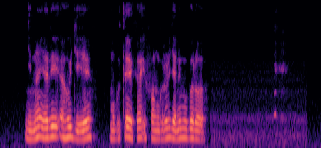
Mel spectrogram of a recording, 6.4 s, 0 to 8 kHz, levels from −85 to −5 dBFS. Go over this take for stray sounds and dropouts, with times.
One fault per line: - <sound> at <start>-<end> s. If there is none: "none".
- laugh at 5.3-5.9 s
